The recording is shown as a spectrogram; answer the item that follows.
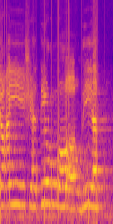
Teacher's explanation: tanwin bertemu ra tidak usah dengung, itu bila gunnah, tidak pakai dengung ya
